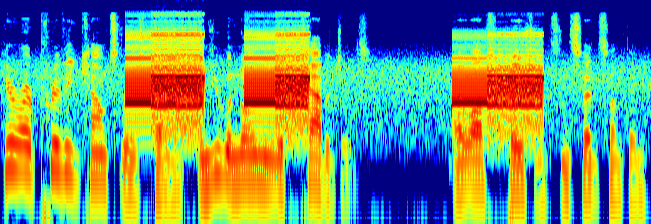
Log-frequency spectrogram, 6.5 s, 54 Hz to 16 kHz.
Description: Packet radio (AX.25, as in APRS), 1200 baud, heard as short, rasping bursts, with speech in English.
